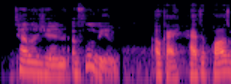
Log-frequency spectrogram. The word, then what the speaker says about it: telogen: it up and it's saying that it is pronounced telogen so before i get into that let me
